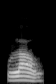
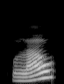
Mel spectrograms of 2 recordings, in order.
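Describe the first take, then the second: First: The word is said in a quick, casual way. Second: The word is said in a careful, standard way.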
